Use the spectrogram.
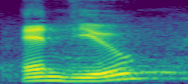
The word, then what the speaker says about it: Envu: a note on the name EnV viw is pronounced EnV viw and it's meant to signify that we are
